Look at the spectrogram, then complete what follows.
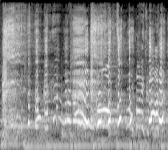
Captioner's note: laughing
